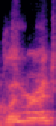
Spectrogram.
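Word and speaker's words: Glenmorangie: Glen Morangi is like having a peat in your mouth. And I said it wrong, didn't I? No, not at all. Glen Morangi is exactly right.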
